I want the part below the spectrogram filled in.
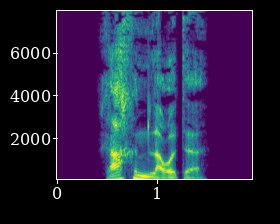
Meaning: nominative/accusative/genitive plural of Rachenlaut
- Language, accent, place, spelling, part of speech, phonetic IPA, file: German, Germany, Berlin, Rachenlaute, noun, [ˈʁaxn̩ˌlaʊ̯tə], De-Rachenlaute.ogg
